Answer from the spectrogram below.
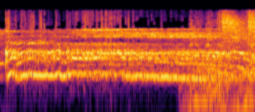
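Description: A rooster crows loudly in one long, sustained, strained call that holds steady and then sags slightly toward the end, with no talking over it.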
